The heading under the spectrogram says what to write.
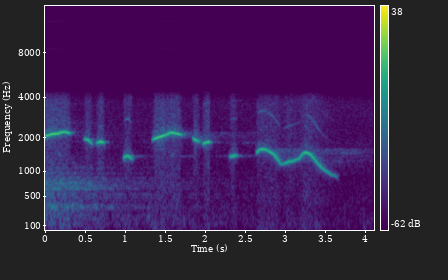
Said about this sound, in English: Oh, I hated that whistle. That whistle used to piss me off.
